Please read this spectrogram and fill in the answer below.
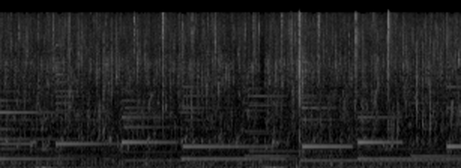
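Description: Slow, mellow instrumental music of held notes that change about once a second, over water pouring and trickling, with scattered drips and small splashes.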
